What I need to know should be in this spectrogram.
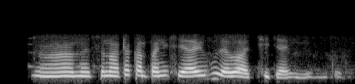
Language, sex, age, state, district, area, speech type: Hindi, female, 60+, Uttar Pradesh, Pratapgarh, rural, conversation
